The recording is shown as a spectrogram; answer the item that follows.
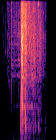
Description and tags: Scattered Pens; in Metal Tin
Metal pen holder being dropped with pens scattering.
drop, dropped, impact, metal, pens, scattered, tin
